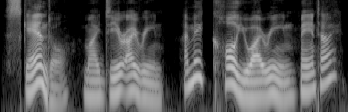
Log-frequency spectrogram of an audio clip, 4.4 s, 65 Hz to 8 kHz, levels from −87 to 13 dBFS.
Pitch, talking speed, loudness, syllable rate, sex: 160 Hz, 140 wpm, -19 LUFS, 4.2 syllables/s, male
